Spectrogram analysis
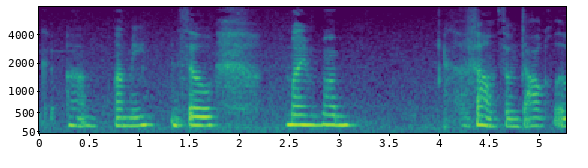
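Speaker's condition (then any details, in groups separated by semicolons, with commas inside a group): Cerebral palsy; speech therapy from 8 months, with physical therapy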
